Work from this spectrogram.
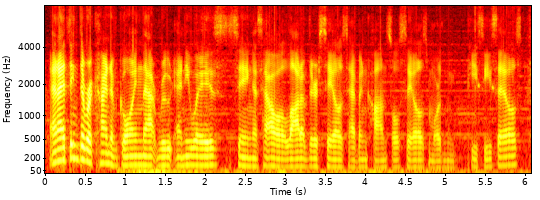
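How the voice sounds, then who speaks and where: A man's voice: lowish voice, fast talker, pushed and bright, faint music behind. A man giving casual, enthusiastic gameplay commentary as a game reviewer. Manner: chatty and enthusiastic.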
